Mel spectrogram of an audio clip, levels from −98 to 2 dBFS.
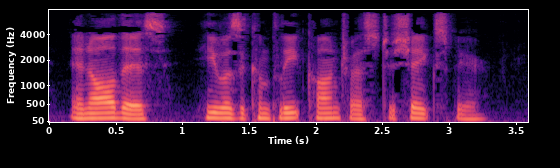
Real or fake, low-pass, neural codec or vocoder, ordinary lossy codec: real; 7.2 kHz; none; MP3, 32 kbps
